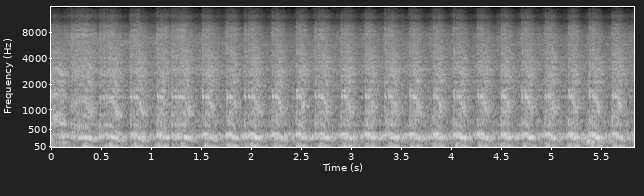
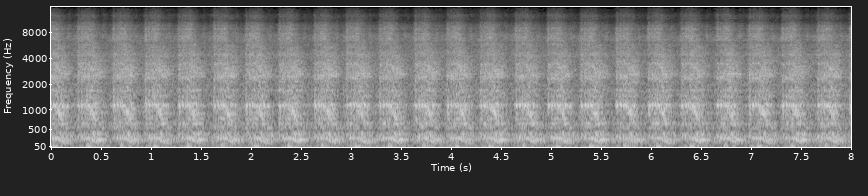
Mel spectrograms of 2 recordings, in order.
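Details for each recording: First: Kubota D905 diesel in a Lincoln Ranger 300 welder, warmed up, cranking for a compression test with the fuel shut off by a zip-tied stop lever: an even chug of about four strong beats per second. Cylinder 1 reads about 370–380, which is good compression. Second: Kubota D905 diesel (Lincoln Ranger 300 welder) cold start on a chilly day after glow plugs, on a jump pack: labouring crank at about three pulses a second for thirteen seconds, never firing; jump pack too weak, jumper cables used next.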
